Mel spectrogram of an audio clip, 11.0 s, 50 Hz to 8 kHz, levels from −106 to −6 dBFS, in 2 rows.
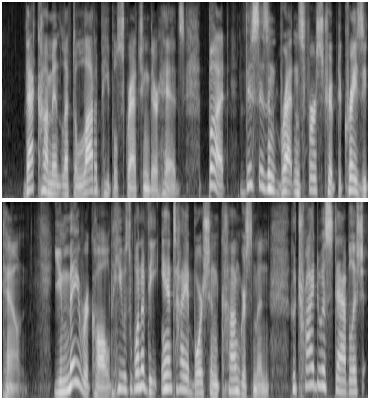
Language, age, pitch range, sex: English, 40-59, 125-180 Hz, male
